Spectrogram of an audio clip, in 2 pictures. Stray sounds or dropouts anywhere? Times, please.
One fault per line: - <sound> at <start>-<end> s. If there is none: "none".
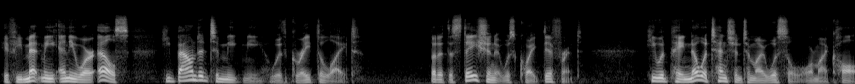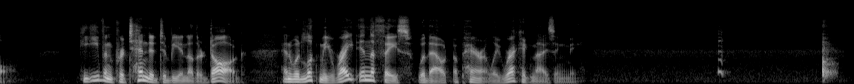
- laugh at 15.7-15.9 s
- tap at 16.8-16.9 s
